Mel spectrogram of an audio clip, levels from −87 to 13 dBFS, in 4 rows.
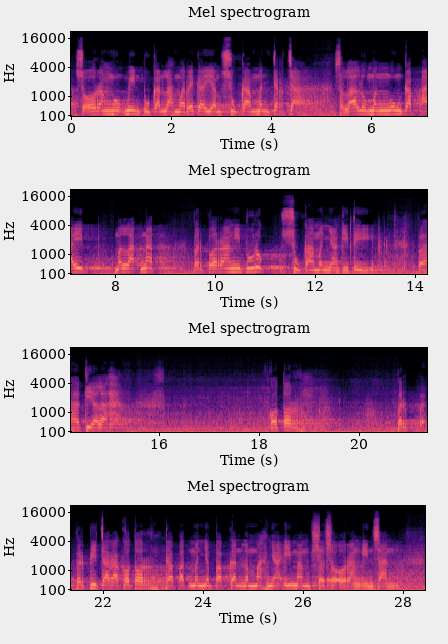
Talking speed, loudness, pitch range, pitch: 55 wpm, -18 LUFS, 110-155 Hz, 140 Hz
